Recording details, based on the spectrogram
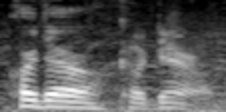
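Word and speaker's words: Cordeiro: Pronounce it for me so I don't fuck it up. Cordero.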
